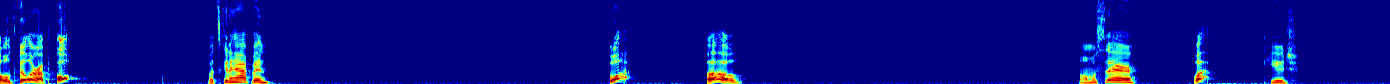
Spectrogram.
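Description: A young woman speaks with animation close to a microphone, in short bursts.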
